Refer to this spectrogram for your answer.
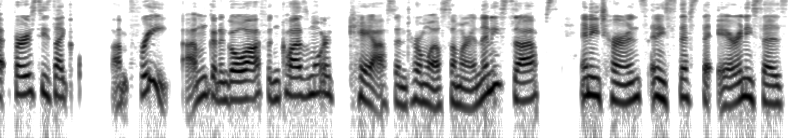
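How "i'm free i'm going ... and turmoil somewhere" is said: ordinary talk, nothing marked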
